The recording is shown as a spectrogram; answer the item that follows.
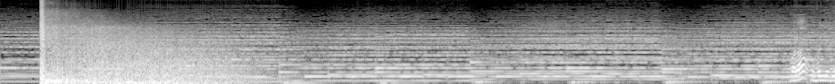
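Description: A single loud, close hammer blow strikes a seized part on an old Mercedes van and rings out, decaying over several seconds before faint light knocks.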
